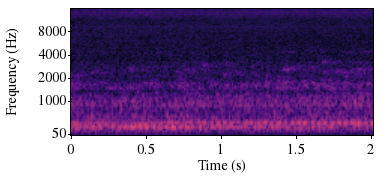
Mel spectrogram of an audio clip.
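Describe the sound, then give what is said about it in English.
A motorcycle, not a Harley, rumbles with a low, steady engine drone that holds fairly loud for the whole stretch, with no voices over it. “I'm in Harley country. it's not even a Harley. Good great. Sorry for the motorcycle distraction.”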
